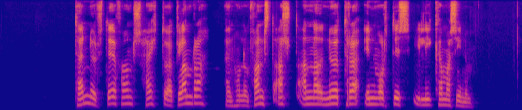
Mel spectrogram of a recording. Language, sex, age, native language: Icelandic, male, 40-49, Icelandic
